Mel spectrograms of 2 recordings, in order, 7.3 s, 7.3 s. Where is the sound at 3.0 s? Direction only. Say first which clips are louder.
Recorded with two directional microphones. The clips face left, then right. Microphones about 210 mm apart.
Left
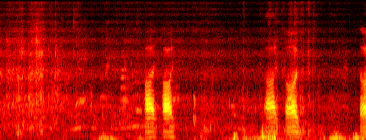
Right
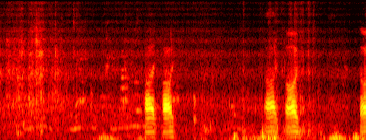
Even; 10° right (ahead or behind).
